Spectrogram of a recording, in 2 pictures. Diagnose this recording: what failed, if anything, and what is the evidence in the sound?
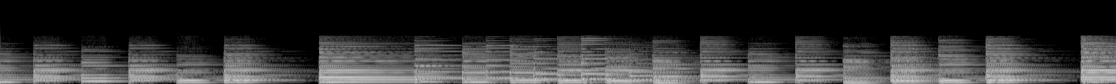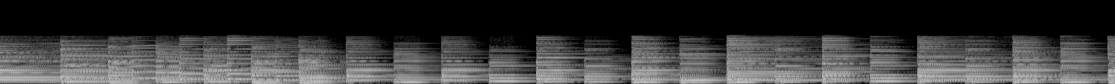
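Nothing stood out on listening: the audio comes across as a normal call path, with its band ending around 4 kHz as the call codec leaves it, and no failure at any stage.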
